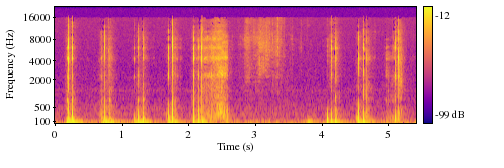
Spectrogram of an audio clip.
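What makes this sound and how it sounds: Fingernails scratch and tap along the wooden handle and back of a solid, light wooden brush with a long flat handle and bristles. Short, sharp taps with bright clicks and a low thump come in loose clusters. A longer, brighter scratching rasp sits in the middle of the sequence.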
